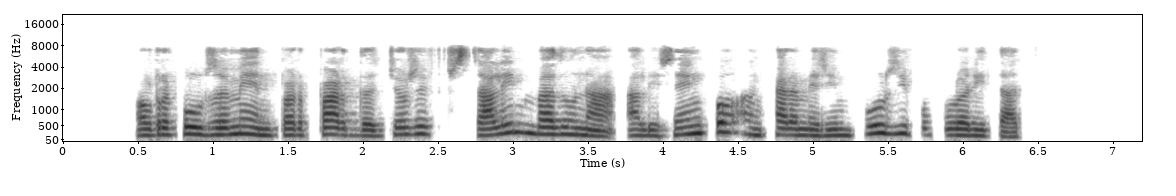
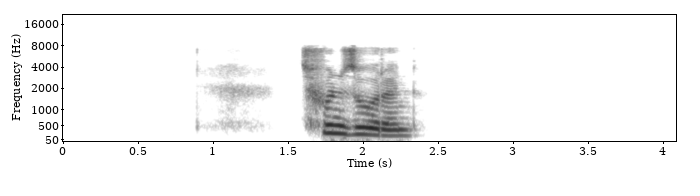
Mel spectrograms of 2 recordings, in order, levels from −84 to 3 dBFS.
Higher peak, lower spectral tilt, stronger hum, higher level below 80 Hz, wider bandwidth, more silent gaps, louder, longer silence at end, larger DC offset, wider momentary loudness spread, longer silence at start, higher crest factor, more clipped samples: first, -2 dBFS vs -6 dBFS; first, -5.5 dB/octave vs -3.5 dB/octave; neither; first, -58 dBFS vs -66 dBFS; about the same, 8.2 kHz vs 8.2 kHz; first, 1.65-1.70 s, 4.31-4.35 s, 5.28-5.34 s vs none; about the same, -19 LUFS vs -19 LUFS; second, 0.8 s vs 1.75 s; neither; second, 7 LU vs 14 LU; second, 0.5 s vs 1.6 s; about the same, 18 dB vs 18 dB; neither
